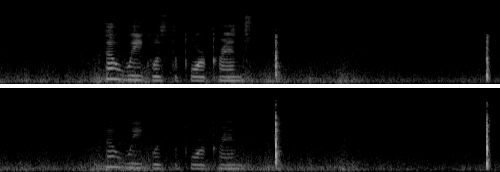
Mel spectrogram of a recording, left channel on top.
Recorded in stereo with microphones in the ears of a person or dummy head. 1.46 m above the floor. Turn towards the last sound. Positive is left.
turn(degrees=-60)  # may be behind; listen again after turning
